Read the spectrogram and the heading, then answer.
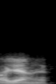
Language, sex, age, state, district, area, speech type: Odia, male, 45-60, Odisha, Sambalpur, rural, conversation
